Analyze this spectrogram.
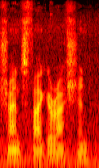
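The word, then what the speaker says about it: Transfăgărășan: Now, all of this is associated with having been away on a tour to Transfagarassen Highway. And I know it's pronounced Transfagarassen. So just an idea of what it costs.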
